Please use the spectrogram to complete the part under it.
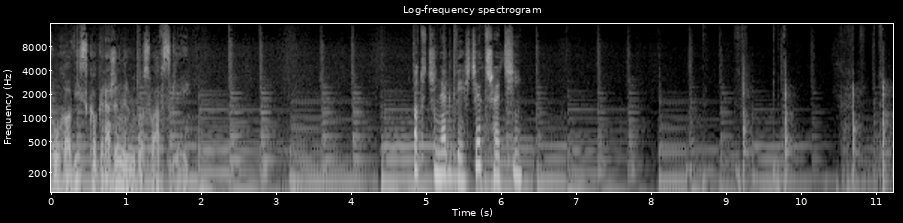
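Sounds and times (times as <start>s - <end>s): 
steady low tonal background: 0.0s - 10.5s
speech: 0.2s - 2.1s, 4.8s - 6.5s
knife chopping potatoes for a salad: 9.0s - 11.2s.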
